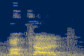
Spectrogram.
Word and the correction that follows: bukkake: It's pronounced bukkake, but we will...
